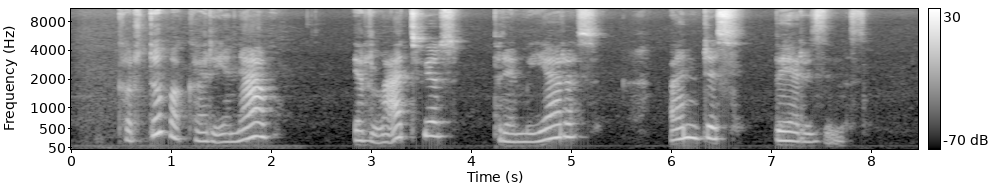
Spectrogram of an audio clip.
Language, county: Lithuanian, Kaunas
